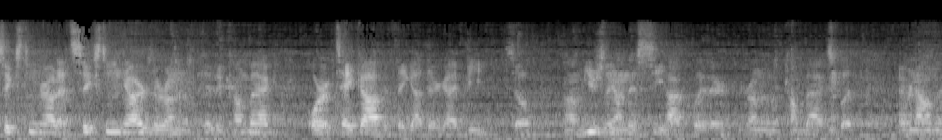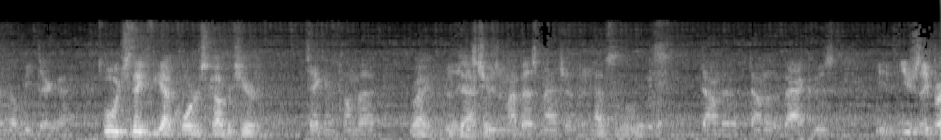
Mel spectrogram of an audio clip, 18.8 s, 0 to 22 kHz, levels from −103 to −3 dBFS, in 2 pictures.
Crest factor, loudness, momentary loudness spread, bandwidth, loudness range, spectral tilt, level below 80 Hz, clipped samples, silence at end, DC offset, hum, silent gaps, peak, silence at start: 22 dB; -28 LUFS; 15 LU; 11.5 kHz; 9 LU; -5 dB/octave; -50 dBFS; under 0.1%; 0 s; under 0.1%; none; none; -6 dBFS; 0 s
